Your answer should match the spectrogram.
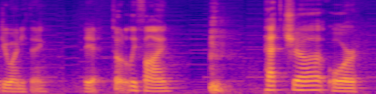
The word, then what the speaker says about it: Pecha: Pecha or Pekka. How do you pronounce it? I say Pecha. Yeah, similar like Peach.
